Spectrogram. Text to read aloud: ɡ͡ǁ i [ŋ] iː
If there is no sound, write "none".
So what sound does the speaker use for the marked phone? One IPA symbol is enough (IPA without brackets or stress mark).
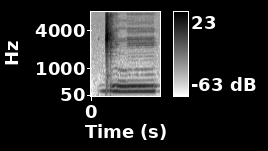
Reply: ŋ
